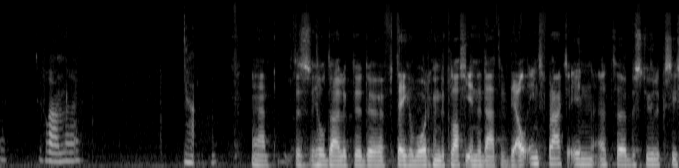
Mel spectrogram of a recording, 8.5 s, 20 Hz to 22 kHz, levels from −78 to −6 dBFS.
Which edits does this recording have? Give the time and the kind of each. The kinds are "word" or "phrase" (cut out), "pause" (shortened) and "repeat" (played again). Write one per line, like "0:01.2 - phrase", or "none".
0:03.6 - word
0:05.8 - word
0:07.0 - word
